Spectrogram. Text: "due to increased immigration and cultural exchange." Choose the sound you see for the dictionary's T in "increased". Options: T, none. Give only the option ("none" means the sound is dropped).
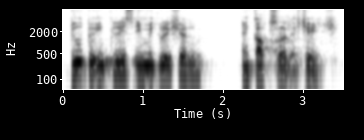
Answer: none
